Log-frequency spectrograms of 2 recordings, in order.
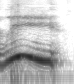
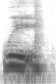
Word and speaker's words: oui: Or "We." It's O U I, but I think you pronounce it "We."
